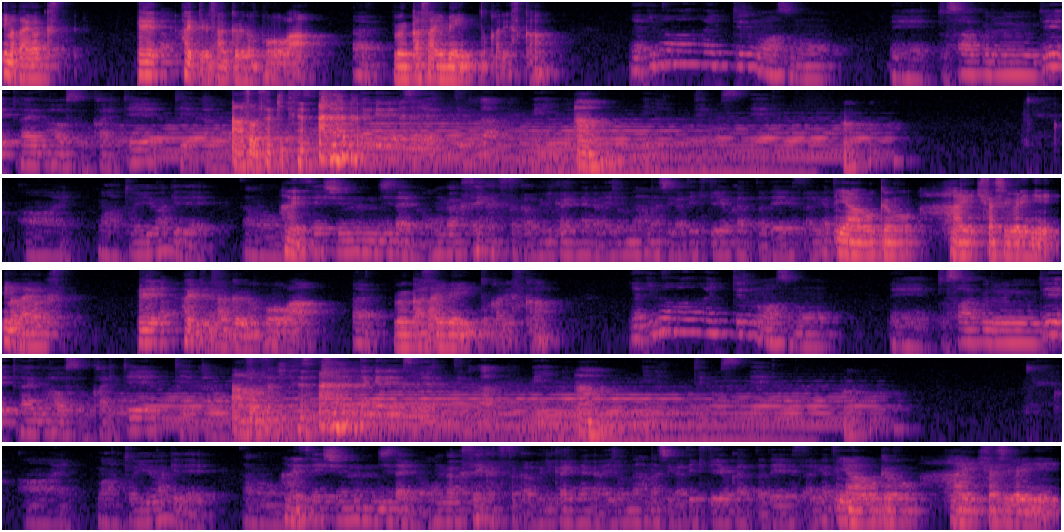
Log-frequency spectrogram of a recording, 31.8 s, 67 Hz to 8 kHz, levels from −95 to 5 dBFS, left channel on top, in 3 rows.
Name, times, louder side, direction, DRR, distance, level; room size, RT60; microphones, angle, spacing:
voice 1, 0.0-0.5 1.4-3.1 3.9-5.4 12.9-13.3 13.6-14.2 16.3-16.8 19.0-19.2 24.0-24.2 29.5-31.7, left 5 dB, 85° left, 7 dB, 0.4 m, -35 dB
voice 2, 6.3-8.3 8.8-16.4 17.0-17.2 17.5-18.3 20.8-21.9 22.1-23.2 23.6-30.1, equal, 30° right, -2 dB, 0.9 m, -47 dB
sound 1, 11.5-19.4, equal, 75° right, 1.0 m, -45 dB
sound 2, 12.8-18.7, equal, 5° left, 0.6 m, -49 dB
3.4 x 2.5 x 3.3 m, 0.70 s
head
